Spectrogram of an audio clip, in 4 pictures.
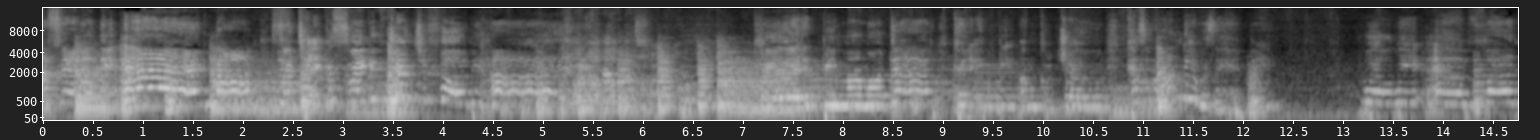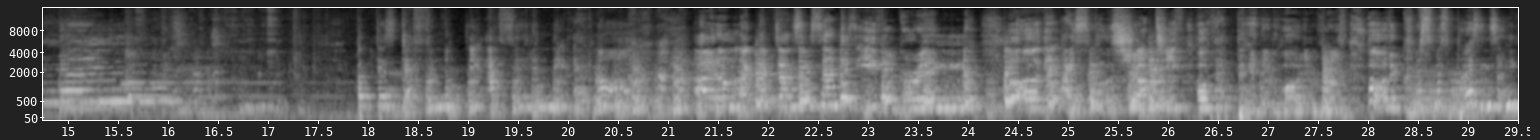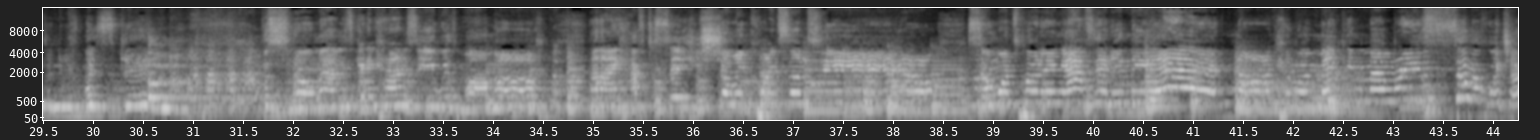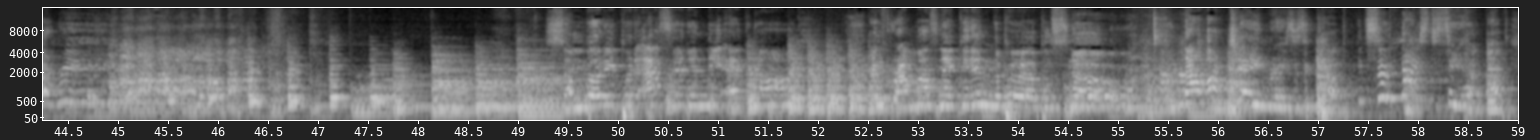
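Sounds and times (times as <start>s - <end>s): woman singing into microphone: 0.0s - 5.4s, 7.1s - 12.3s, 17.9s - 31.0s, 31.7s - 44.9s, 49.3s - 51.8s, 52.5s - 59.0s
instrumental accompaniment: 45.0s - 59.0s.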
